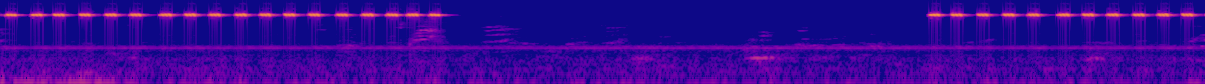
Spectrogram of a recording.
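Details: Cricket chirps meant to chase off rats: a quick run of high, evenly pulsed chirps, about four per second, stops for roughly five seconds of near silence, then starts again.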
